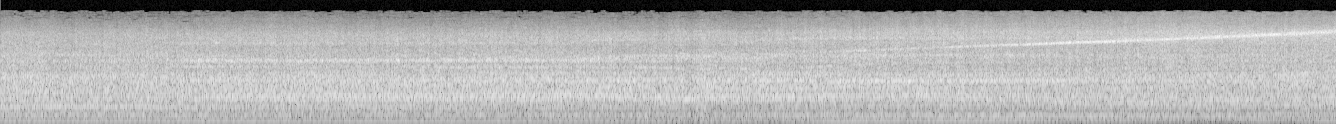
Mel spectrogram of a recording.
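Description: A tank engine roars loudly and steadily as the tank churns through deep mud.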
